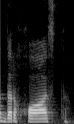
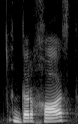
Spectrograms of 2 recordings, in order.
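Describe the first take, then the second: First: दरख्वास्त with the w sounded, darkhwaast; as written. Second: दरख्वास्त as darkhaast, no w; silent waw. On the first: Teacher showing the spelling, दरख्वास्त as darkhwaast. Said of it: "लेकिन लिखा क्या जाएगा?". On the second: Teacher repeating the reading, दरख्वास्त as darkhaast. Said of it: "हम पढ़ेंगे". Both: Shown as a demonstration.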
